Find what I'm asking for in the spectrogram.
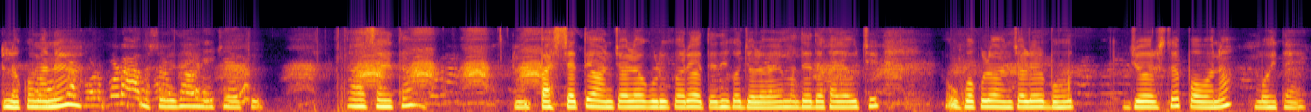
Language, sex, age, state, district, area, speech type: Odia, female, 45-60, Odisha, Subarnapur, urban, spontaneous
